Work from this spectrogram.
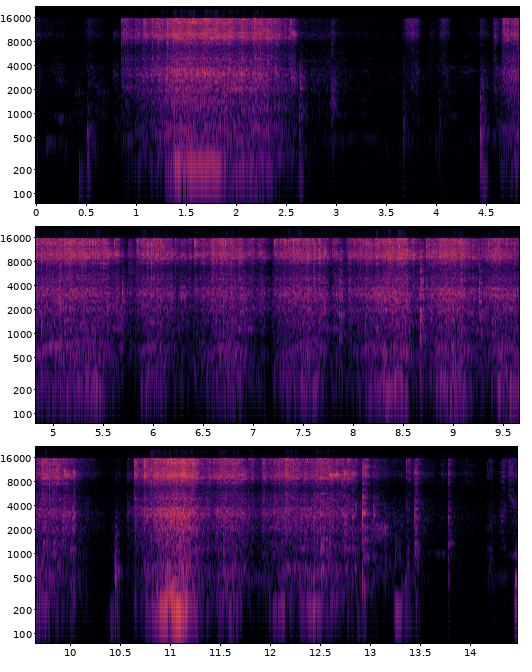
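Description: A sewing machine runs in several bursts, stitching around the lining and main fabric of a sleeve, its rapid motor whir stopping and starting between pauses while a person talks over it.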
